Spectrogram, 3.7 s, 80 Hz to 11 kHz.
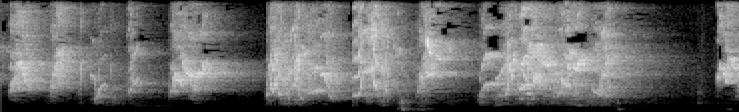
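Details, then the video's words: Pet lovebirds chirping, recorded in August 2019 with little engine or human noise: nearly continuous, grating, high-pitched chatter of several birds, swelling into loud dense bursts before a brief silence. "Sounds of Lovebird Chirping"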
